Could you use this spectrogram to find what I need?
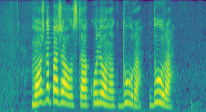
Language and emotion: Russian, angry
